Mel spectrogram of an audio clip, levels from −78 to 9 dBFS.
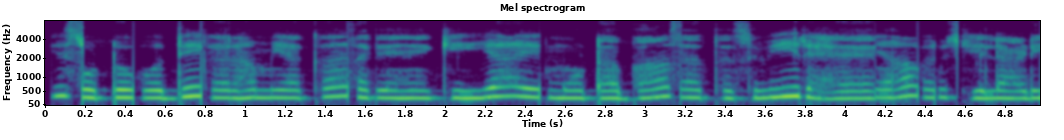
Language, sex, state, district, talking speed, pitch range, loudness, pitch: Hindi, female, Jharkhand, Sahebganj, 180 wpm, 260-300 Hz, -15 LUFS, 270 Hz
